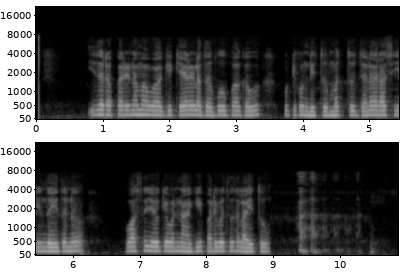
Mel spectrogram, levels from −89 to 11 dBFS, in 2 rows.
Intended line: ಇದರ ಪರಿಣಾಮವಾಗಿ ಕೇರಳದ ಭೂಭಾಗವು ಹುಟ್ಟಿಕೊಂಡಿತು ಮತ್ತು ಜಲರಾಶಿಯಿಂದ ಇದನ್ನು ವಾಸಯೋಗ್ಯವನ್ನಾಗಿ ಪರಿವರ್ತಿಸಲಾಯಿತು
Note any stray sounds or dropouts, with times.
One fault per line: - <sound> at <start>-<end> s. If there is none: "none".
- laugh at 9.3-10.4 s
